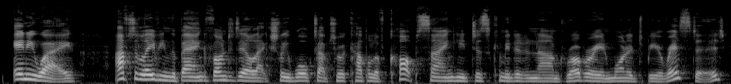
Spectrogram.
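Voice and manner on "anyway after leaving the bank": ordinary talk, nothing marked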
